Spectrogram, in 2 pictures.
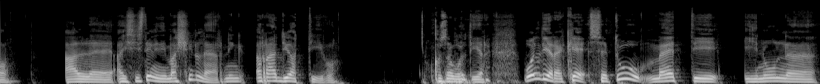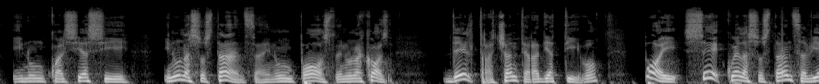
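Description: A speech recording with periodic USB or driver dropouts near the end. From 14.02 to 16.02 s, short ticks sound at a steady spacing of 1.0 s, about three in all. Each one is a tiny skip of around a millisecond. The audio jumps ahead rather than falling silent, so the waveform breaks and clicks. The even timing points to a background task that briefly stalls the USB bus or audio driver on a fixed schedule.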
